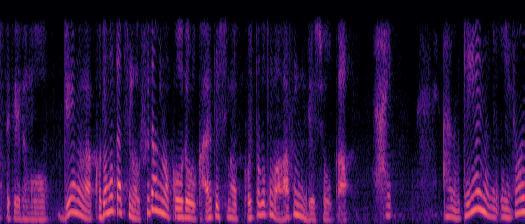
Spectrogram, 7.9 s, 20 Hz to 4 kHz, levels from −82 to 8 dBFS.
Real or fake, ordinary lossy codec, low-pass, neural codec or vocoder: fake; none; 3.6 kHz; codec, 16 kHz, 2 kbps, FreqCodec, smaller model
